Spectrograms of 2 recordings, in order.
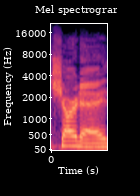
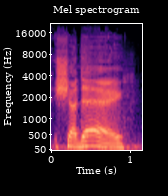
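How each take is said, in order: First: The name is said with an R sound. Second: The name is said without an R sound. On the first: The speaker calls it wrong. "not [name]. There is no R" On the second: The speaker calls it right. "please pronounce it right. It's Sade"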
